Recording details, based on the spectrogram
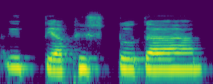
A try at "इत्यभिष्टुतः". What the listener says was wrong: that second line, Abhishtutaha, there's a visarga there. Again, the second line, Ityabhishtutaha, visarga there.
